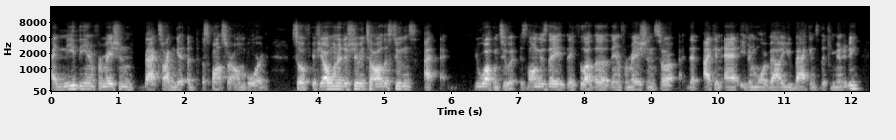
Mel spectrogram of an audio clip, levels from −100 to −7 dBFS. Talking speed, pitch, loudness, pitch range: 255 wpm, 115 Hz, -26 LUFS, 105-120 Hz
